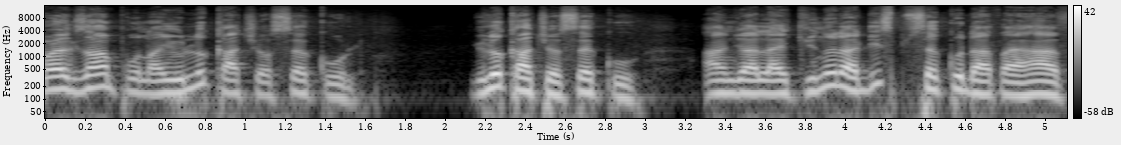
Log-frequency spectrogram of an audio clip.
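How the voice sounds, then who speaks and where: A man with a Nigerian accent, fairly high-pitched with ordinary pitch variation, on a very clean, dry, close recording with a silent background and no echo. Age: 20s. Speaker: radio host. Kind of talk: casual chat. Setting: studio.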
